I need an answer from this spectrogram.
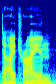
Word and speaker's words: DIY Tryin: It's spelled DIY Tryin, but it's pronounced Die Tryin, and it's all about doing things yourself.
